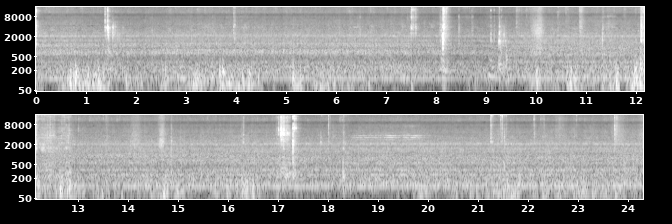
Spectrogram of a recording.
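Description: Scattered clicks and light knocks of a screwdriver against the plastic and metal parts of a copier fuser unit as it is taken apart, over a steady low background hum.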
